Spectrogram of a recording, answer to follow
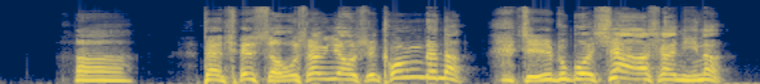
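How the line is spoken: Sudden laugh. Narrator (Chinese): 楚留香忽然笑了

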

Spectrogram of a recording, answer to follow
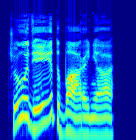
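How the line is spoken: Quiet low drone. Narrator (Russian): тихонько прогудел Потап

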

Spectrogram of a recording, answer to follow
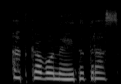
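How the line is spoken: Uncertain question. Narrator (Russian): неуверенно спрашиваю я

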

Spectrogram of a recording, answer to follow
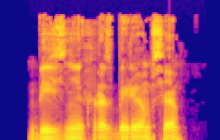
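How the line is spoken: Host's wry snort. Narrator (Russian): хмыкнул ведущий

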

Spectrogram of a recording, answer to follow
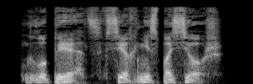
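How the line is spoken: Angry. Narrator (Russian): зло произнес Лсаэрос

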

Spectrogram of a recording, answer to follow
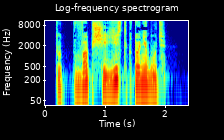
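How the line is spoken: Disgusted gritted-teeth mutter. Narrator (Russian): процедил генерал, брезгливо

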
